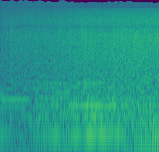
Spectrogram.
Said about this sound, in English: Standing in the pouring rain, Danny's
